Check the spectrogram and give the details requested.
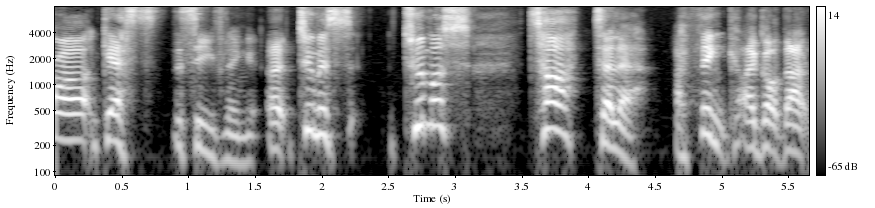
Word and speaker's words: Tähtelä: Tuomas Tähtelä. Tähtelä. Okay, so the H does actually mean something.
